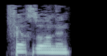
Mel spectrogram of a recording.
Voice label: "versonnen", German; adjectives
